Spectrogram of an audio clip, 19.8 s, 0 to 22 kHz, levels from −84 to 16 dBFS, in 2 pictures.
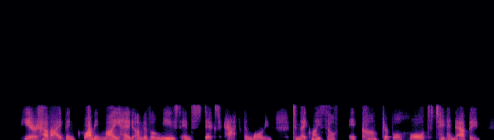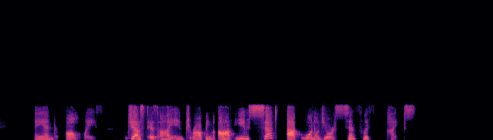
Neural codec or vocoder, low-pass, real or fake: codec, 16 kHz, 0.5 kbps, X-Codec, HuBERT features, trained on general audio; 5.4 kHz; fake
